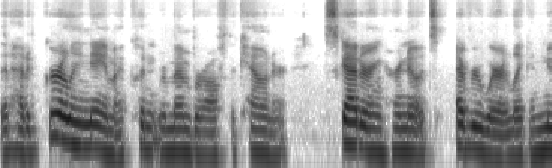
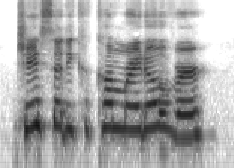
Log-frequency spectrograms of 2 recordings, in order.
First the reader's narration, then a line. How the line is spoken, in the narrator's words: Taylor Jane yelled from the living room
